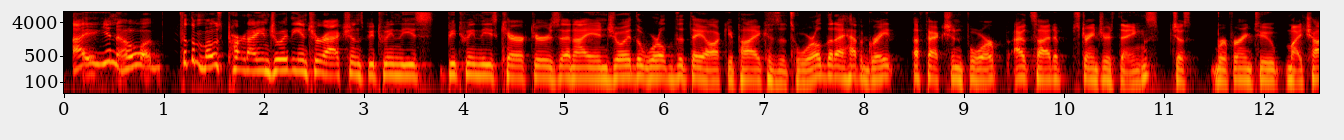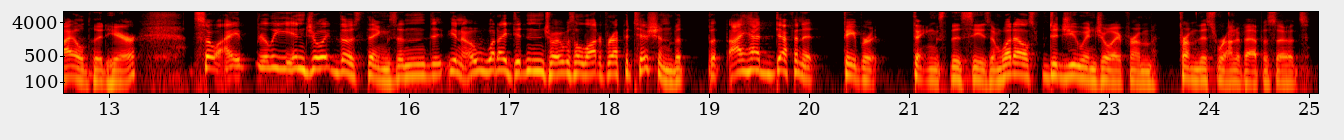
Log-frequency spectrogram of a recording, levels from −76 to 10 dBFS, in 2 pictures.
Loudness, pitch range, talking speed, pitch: -27 LUFS, 115-170 Hz, 200 wpm, 135 Hz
